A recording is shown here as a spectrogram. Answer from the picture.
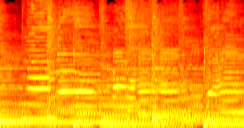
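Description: Instrumental passage of a song: a harmonica plays a short melody with bent, wavering notes over strummed acoustic guitar.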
